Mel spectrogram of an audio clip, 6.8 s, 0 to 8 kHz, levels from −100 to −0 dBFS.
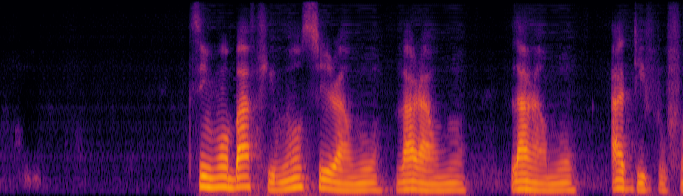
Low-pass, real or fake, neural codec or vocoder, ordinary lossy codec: none; fake; codec, 16 kHz, 0.7 kbps, FocalCodec; none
